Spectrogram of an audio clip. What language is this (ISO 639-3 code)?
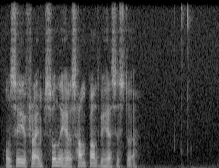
fao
